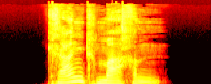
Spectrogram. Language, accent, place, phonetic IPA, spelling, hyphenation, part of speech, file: German, Germany, Berlin, [ˈkʁaŋkˌmaxn̩], krankmachen, krank‧ma‧chen, verb, De-krankmachen.ogg
- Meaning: 1. to make sick 2. to avoid work by pretending to be sick, to pull a sickie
